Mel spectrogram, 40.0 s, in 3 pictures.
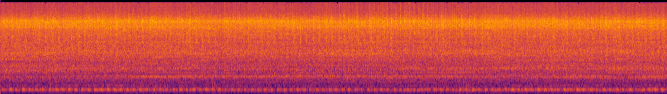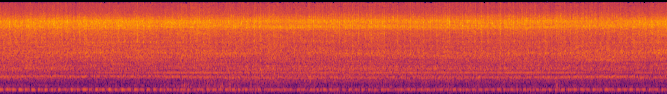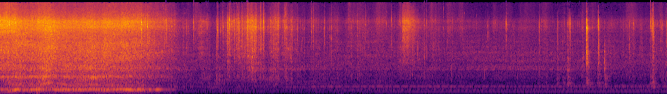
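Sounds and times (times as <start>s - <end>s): car engine idling: 0.0s - 40.0s
small clicks and knocks: 37.8s - 40.0s.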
